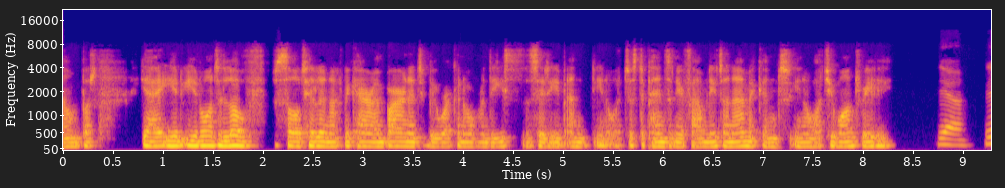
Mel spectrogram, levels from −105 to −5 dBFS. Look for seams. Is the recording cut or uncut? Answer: uncut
